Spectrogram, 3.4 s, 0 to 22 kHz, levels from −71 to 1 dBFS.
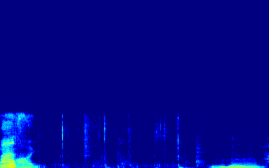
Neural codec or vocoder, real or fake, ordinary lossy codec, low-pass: vocoder, 44.1 kHz, 80 mel bands, Vocos; fake; none; 7.2 kHz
